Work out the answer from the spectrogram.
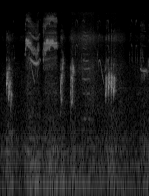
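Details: Tledekan gunung song, a recording used for training caged birds: short separate phrases of bright whistled and chirping notes, some sweeping high, others quick rising and falling trills, with brief pauses between them over faint background hiss.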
